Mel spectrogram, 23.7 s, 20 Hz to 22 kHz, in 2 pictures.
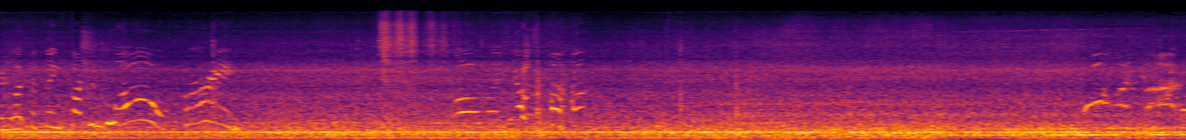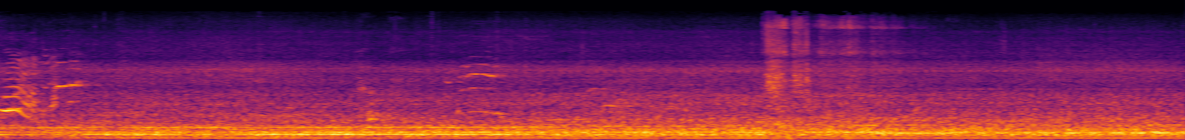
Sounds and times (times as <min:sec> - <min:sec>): Fire: 0:00.0 - 0:23.7
Outside, urban or manmade: 0:00.0 - 0:23.7
Truck: 0:00.0 - 0:23.7.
